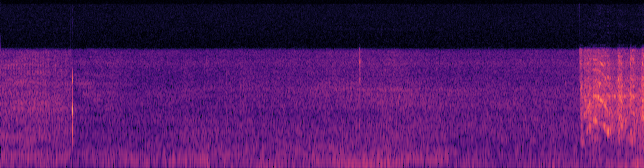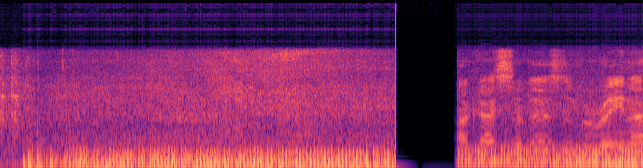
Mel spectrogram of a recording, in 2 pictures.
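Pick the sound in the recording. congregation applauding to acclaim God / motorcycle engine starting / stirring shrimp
motorcycle engine starting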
